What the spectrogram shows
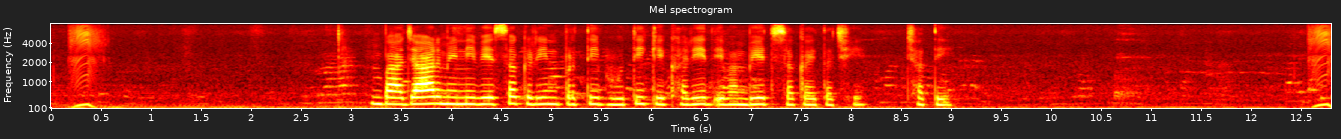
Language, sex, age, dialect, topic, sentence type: Maithili, female, 18-24, Southern/Standard, banking, statement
